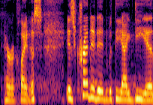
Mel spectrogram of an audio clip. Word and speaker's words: Heraclitus: Greek philosopher Heraclitus, or Heraclitus if you are Greek, there's lots of different pronunciations on the web, but most of us decide it's Heraclitus, is credited with the idea that change is the only constant.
